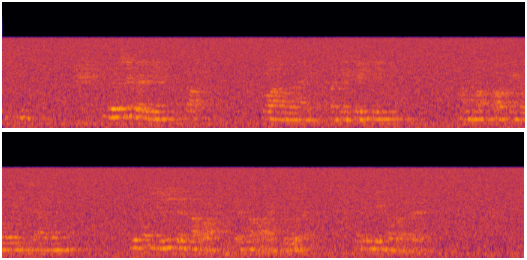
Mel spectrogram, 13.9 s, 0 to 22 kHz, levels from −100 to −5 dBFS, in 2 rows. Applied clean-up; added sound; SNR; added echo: none; Water; -2 dB; reverberation time 1.1 s.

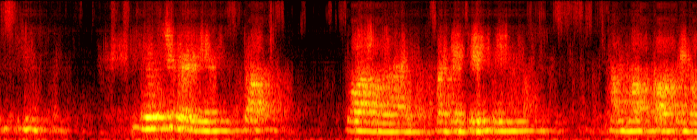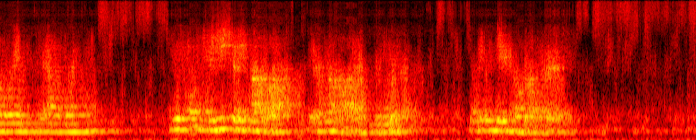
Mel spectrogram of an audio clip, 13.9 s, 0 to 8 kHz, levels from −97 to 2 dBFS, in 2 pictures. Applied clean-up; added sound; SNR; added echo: neural separator model SepFormer DNS4.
